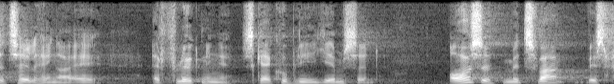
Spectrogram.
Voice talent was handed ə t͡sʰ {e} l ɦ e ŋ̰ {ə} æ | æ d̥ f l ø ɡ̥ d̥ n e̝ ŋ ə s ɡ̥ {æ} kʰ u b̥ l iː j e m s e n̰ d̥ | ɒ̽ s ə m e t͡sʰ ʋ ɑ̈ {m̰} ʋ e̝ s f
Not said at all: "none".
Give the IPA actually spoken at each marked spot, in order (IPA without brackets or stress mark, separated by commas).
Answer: e, ɐ, æ, ŋ̰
